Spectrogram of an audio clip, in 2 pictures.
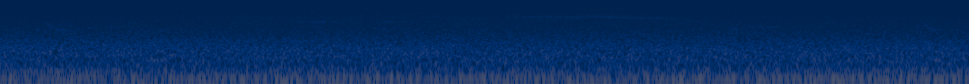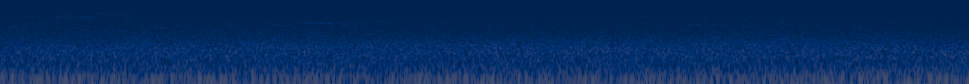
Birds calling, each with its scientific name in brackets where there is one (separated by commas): Orange-crowned Warbler (Leiothlypis celata), Hermit Thrush (Catharus guttatus)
